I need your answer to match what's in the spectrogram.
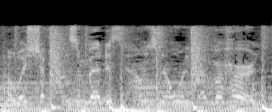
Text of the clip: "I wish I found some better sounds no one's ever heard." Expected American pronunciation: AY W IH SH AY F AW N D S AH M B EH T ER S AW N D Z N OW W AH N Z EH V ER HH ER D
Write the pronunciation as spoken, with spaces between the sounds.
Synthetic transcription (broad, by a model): AY W IH SH AY F AW N D S AH M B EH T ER S AW N D Z N OW W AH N EH V ER HH ER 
